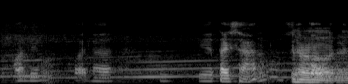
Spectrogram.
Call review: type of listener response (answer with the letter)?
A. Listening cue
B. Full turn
B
